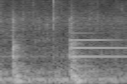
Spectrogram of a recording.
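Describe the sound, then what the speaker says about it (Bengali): Food frying in oil in a home kitchen pan, a soft steady sizzle broken by two brief stirring scrapes, close and fairly quiet with no talk. "ভাজা ভালোই হচ্ছে।"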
